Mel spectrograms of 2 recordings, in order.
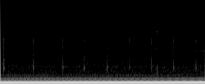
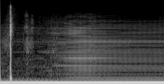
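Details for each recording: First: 2021 Toyota Avalon with upgraded JBL system after sound-deadening treatment: steady deep bass test tone sweeping the low end around 80 Hz plays cleanly, with no buzzing or rattling from the panels front or rear. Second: 2021 Toyota Avalon with upgraded JBL system, playing an 80 Hz test tone: deep steady tone with a harsh raspy buzz that comes and goes, a mid-bass door panel rattle despite earlier sound deadening by another shop.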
